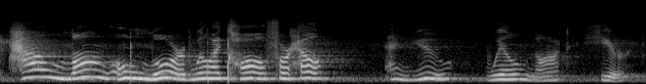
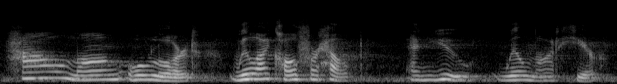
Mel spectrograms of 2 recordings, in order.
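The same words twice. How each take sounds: First: It is read loudly with frustration. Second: It is read softly and gently. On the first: The speaker calls it right. "Imagine it loud and full of frustration and desperation" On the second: The speaker calls it wrong. "my soft, feminine voice really does this verse justice"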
